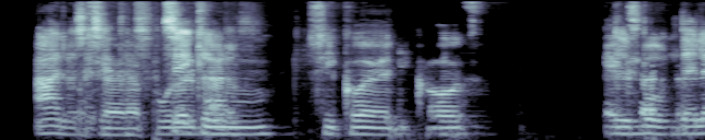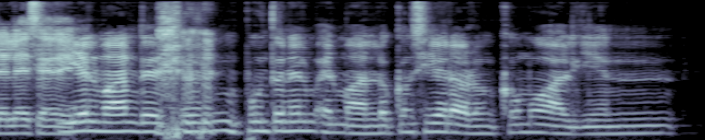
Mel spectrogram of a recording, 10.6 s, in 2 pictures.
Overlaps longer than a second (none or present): present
